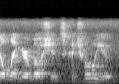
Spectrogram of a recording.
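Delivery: ordinary talk, nothing marked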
